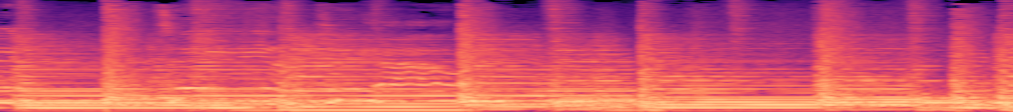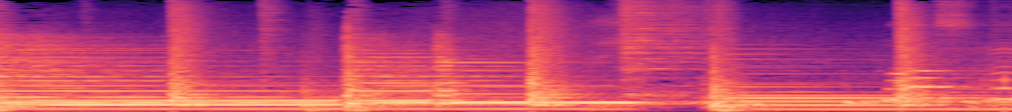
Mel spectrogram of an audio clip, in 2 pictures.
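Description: Live rock band playing an instrumental passage: electric guitar and bass held over a drum kit, with a short dip in the sound near the end.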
